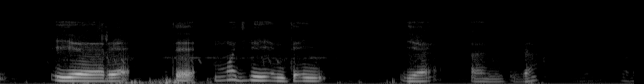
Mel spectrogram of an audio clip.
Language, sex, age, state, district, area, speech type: Santali, male, 45-60, West Bengal, Malda, rural, spontaneous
